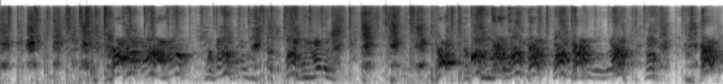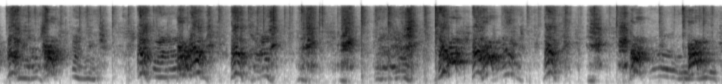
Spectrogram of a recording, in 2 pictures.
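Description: Two Pomeranians barking together in a duet, a rapid, near-continuous run of yapping barks.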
